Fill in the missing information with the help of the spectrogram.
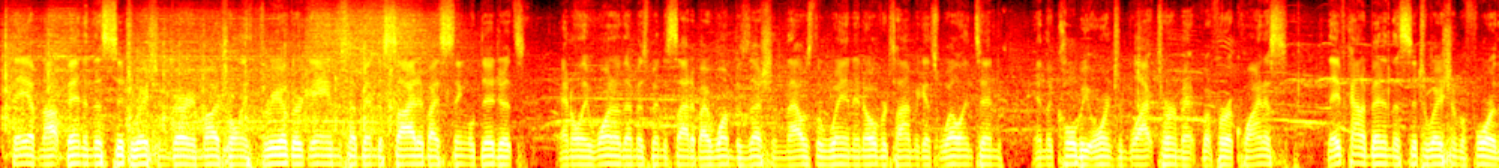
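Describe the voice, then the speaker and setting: Speaking fast and in a monotone, a man with a lowish voice calls basketball play-by-play live from an indoor arena. He occasionally fumbles or repeats words, and the gym's noisy ambience sits behind him.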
